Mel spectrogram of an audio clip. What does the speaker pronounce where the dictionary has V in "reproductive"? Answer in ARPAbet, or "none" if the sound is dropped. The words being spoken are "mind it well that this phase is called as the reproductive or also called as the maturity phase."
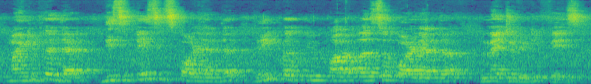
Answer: none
